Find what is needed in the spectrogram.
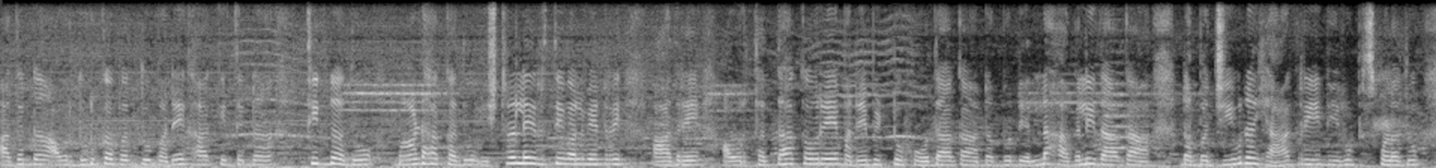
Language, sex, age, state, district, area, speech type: Kannada, female, 45-60, Karnataka, Bangalore Urban, urban, spontaneous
